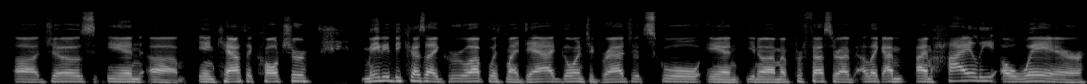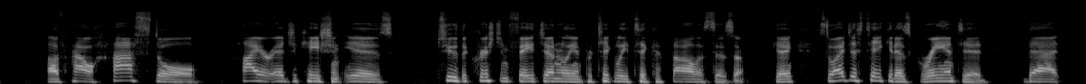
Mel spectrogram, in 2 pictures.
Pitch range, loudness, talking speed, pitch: 120-145 Hz, -32 LUFS, 150 wpm, 130 Hz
